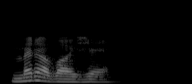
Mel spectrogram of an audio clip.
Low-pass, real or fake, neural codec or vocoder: 3.6 kHz; real; none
